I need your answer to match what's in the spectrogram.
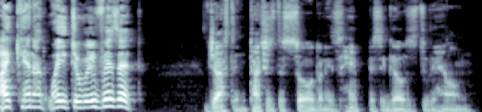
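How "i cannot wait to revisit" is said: high eager chirp; barely able to wait; excited. A narrator's reading. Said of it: "Madeline is excited".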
